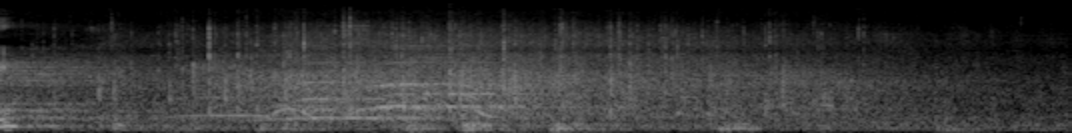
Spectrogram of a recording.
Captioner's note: audience applauds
